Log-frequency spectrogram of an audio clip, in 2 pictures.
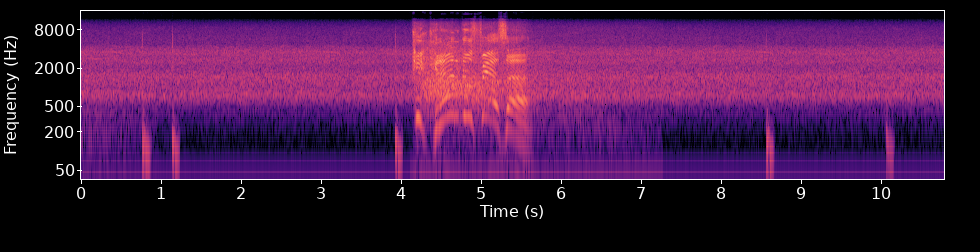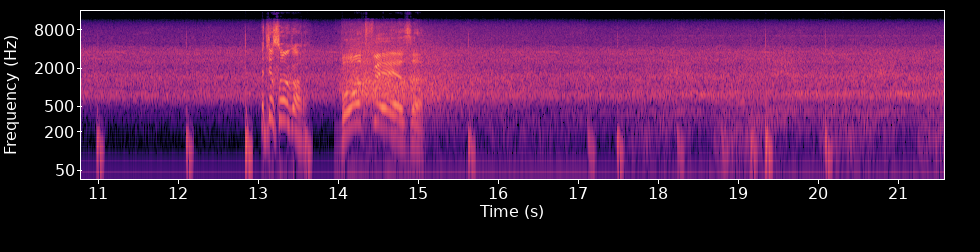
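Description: A large crowd roars steadily.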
